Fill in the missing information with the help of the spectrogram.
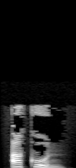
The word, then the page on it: akun: indonesian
